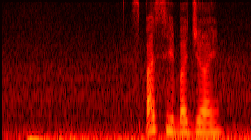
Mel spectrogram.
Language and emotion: Russian, positive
